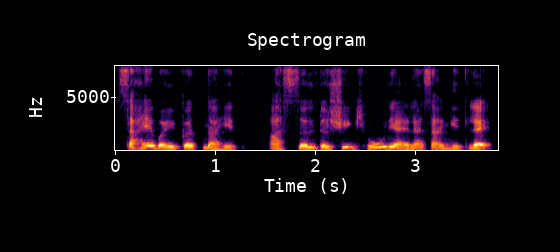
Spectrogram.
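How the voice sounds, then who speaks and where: A rustic male driver who gossips in coarse village speech, as a storyteller voices him. His tone is dark and mellow in an audiobook reading. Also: medium pitch, measured pace, natural voice. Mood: insistent.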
